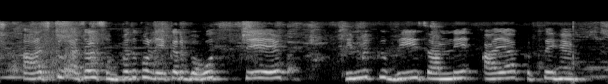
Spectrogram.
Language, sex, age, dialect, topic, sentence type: Hindi, female, 56-60, Awadhi Bundeli, banking, statement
